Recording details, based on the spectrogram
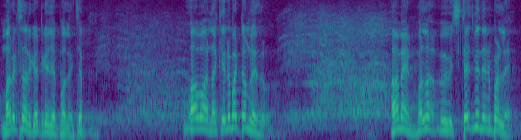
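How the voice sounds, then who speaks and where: A man preaches as a guest from a church stage at a normal speed, his high voice very animated and broken by long pauses, with background noise audible. He keeps calling "hello" to the congregation and has them repeat his words in call-and-response.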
